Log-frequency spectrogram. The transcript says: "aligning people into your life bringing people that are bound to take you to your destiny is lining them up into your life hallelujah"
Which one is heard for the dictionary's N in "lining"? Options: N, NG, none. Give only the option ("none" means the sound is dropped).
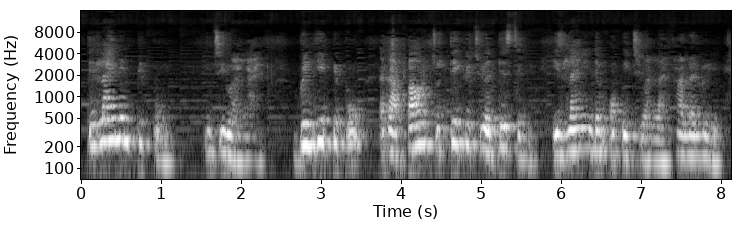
N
